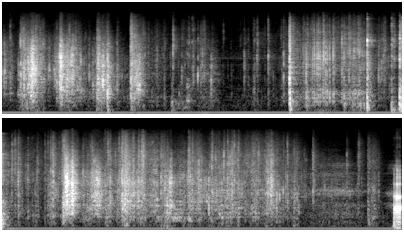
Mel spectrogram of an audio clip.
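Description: A white mailing bag being crinkled and torn open by hand, in irregular rustles and crackles.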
